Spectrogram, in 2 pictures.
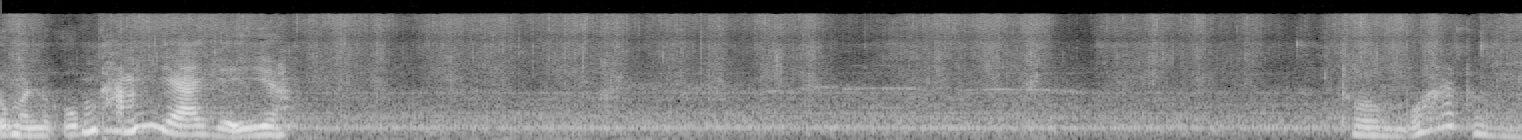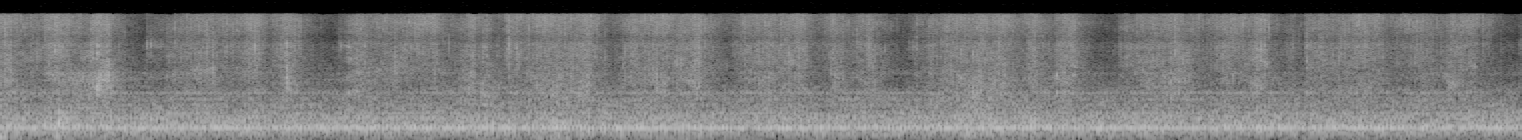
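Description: Hands squish and knead a wet, sticky mixture in a metal bowl.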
